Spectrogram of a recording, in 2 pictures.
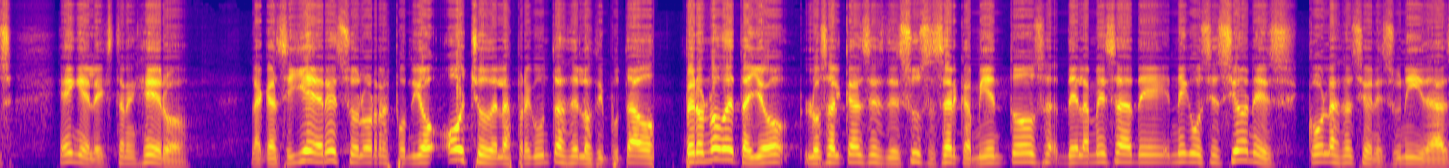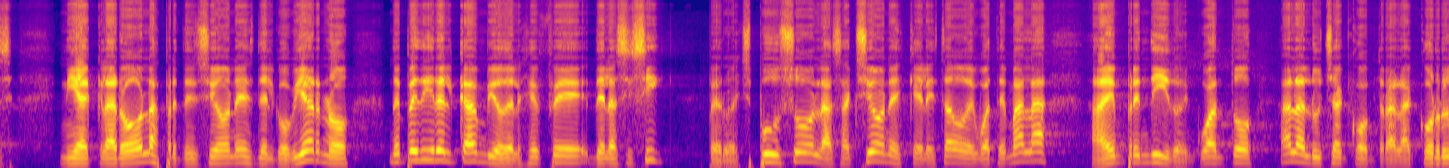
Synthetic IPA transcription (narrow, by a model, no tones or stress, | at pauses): s | eŋe̞le̞kst̪ɾaŋxe̞ɾo̞̰ | lakansiʝe̞ɾeso̞lo̞re̞spo̞nd̪jo̞ʔot͡ʃo̞ðe̞laspɾe̞ɣũnt̪azðelo̞zðiput̪aðo̞ | pe̞ɾo̞no̞ðe̞t̪aʝo̞lo̞s̬alkans̬e̞zðe̞sus̬ase̞ɾkamjẽ̞nt̪o̞zðe̞lame̞saðe̞ne̞ɣ̞o̞sjasjone̞sko̞nlaznasjo̞ne̞sunið̞as | niaklaɾo̞laspɾe̞t̪e̞nsjo̞ne̞zðe̞lɡo̞βje̞ɾno̞ | ðe̞pe̞ðiɾe̞lkambjo̞ð̞e̞lxe̞fe̞ðe̞lasisik | pe̞ɾo̞ekspuso̞lasaksjo̞ne̞ske̞ːlest̪að̞o̞ð̞e̞ɣwat̪e̞mala | a̰empɾe̞nd̪iðo̞e̞ŋkwant̪o̞alalut͡ʃako̞nt̪ɾalako̞ru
